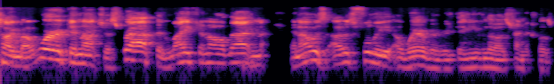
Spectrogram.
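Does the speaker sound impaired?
No.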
